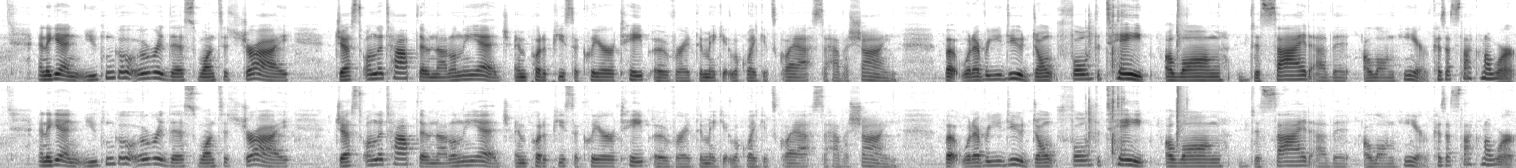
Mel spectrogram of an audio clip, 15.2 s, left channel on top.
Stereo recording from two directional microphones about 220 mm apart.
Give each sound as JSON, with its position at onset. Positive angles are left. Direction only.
{"t": 0.3, "sound": "speech", "side_deg": 50}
